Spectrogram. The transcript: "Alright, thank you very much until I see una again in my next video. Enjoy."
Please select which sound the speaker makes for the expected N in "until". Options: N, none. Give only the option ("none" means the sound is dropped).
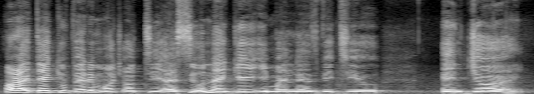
none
